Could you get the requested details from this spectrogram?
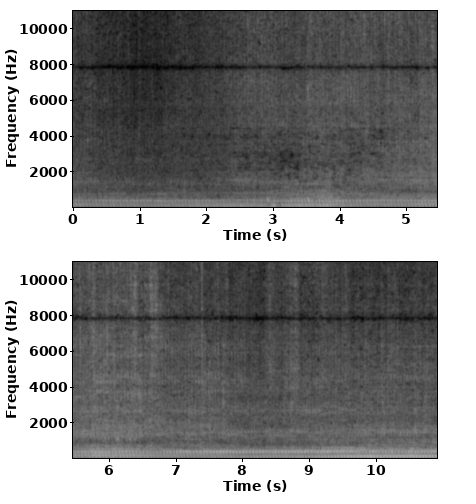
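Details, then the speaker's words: Snowblower small four-stroke engine at steady idle with dirty old oil, before repair: rough fluttering beat; old damaged drive belt chattering on pulleys, clunking at the gap; a bent bottom piece also found. "that old belt that thing chattered chattered a lot with that it was running the way that is pushing this back so it was getting all that space going clunk clunk clunk"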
